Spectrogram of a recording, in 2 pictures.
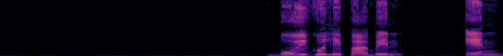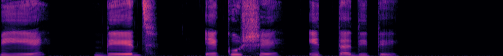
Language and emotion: Bengali, neutral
